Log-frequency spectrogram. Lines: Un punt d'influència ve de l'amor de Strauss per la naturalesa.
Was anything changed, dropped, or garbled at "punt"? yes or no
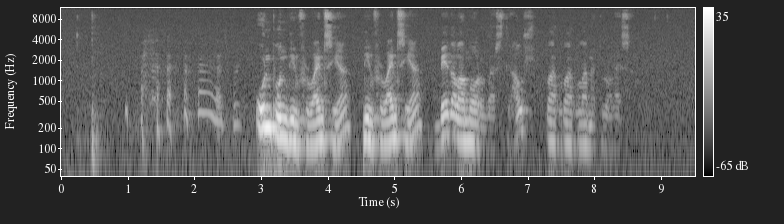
no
